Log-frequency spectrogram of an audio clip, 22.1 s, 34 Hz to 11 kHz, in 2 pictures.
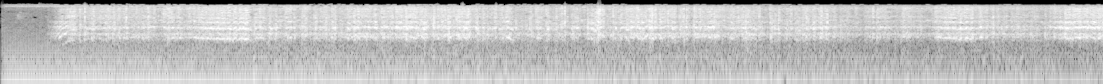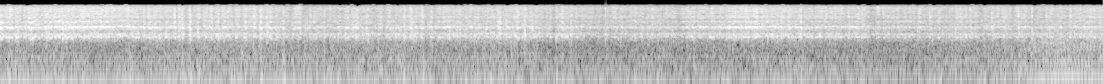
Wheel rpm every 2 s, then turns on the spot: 100, 220, 220, 230, 230, 220, 220, 230, 230, 230, 230.
none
